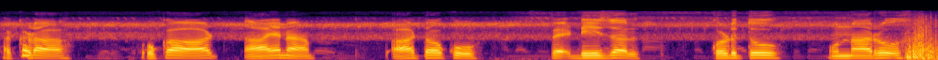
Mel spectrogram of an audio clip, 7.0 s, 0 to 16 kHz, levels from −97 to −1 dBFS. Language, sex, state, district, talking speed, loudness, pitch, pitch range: Telugu, male, Andhra Pradesh, Sri Satya Sai, 75 wpm, -14 LUFS, 145 Hz, 140-155 Hz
